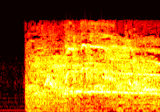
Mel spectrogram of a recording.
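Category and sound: animal, rooster crowing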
